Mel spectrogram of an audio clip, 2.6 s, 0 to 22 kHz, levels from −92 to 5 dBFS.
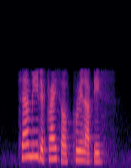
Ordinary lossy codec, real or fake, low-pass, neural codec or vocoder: AAC, 16 kbps; fake; 7.2 kHz; codec, 16 kHz, 0.5 kbps, FunCodec, trained on LibriTTS, 25 frames a second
